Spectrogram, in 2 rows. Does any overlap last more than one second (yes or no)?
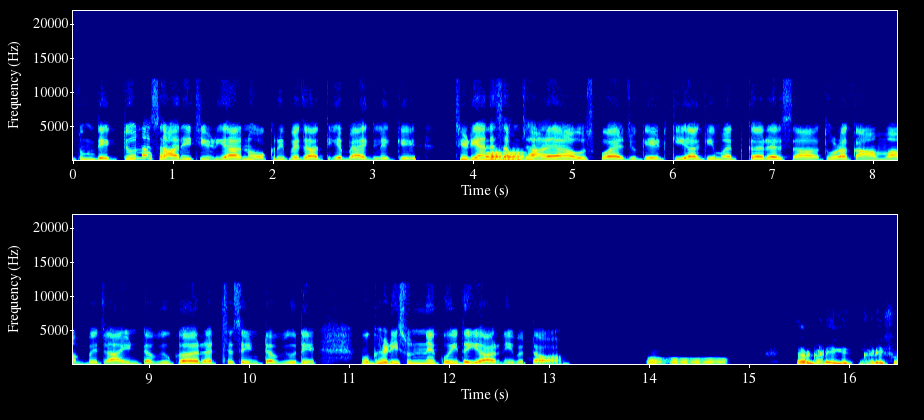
no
